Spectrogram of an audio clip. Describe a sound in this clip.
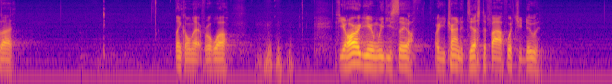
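A man speaks calmly into a microphone in an echoing room, with pauses between phrases.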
